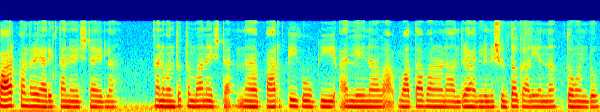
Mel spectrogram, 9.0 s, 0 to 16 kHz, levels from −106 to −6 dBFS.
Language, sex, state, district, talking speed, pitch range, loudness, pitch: Kannada, female, Karnataka, Raichur, 135 wpm, 185-195 Hz, -17 LUFS, 185 Hz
